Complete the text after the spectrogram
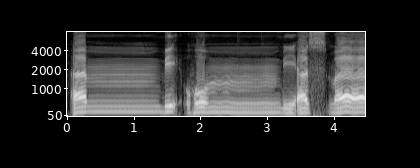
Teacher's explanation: Cara membacanya, mimnya ditahan dulu, jangan langsung ambihum bi asmaihim, tapi tahan dulu nya. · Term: ikhfa syafawi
